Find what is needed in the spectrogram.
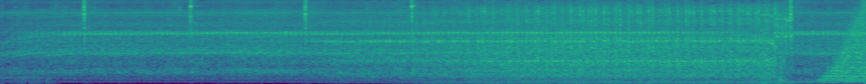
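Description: Electronic intro sound design: a noisy drone with held high tones, slowly swelling in level, with faint ticks about once a second. It cuts off just before the end.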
